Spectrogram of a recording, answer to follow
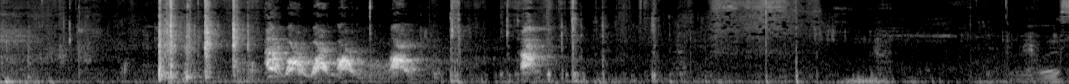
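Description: A dog barking: a quick run of short barks about three seconds in and one more about five seconds in, just after a few sharp clicks.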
